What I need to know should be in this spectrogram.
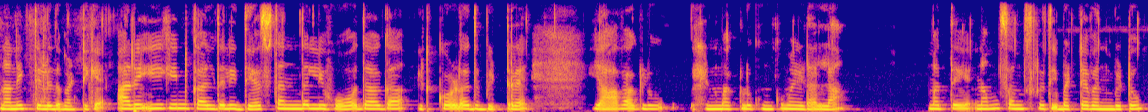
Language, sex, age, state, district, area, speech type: Kannada, female, 18-30, Karnataka, Chikkamagaluru, rural, spontaneous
